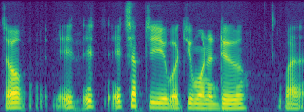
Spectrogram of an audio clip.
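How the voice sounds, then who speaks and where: Bright and sharp in tone, a man speaks at a moderate pace with a Finnish accent. The sound is dry and close, with no echo. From Finland. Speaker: game asset developer. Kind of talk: tutorial. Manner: halting.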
